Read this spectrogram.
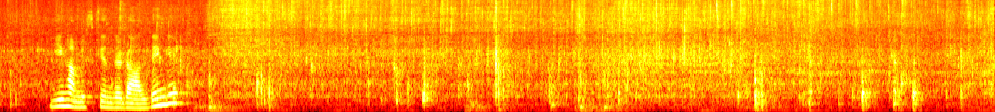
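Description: Pieces of meat drop into a pan with soft thuds.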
